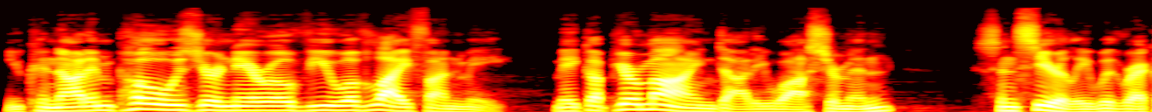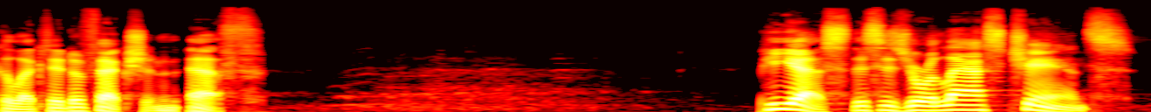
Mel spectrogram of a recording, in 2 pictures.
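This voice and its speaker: A man's voice: medium pitch, expressive, normal speed, dry recording, clean studio sound, big-room sound, close to an everyday voice. A man voicing a self-righteous, wounded young man in a short story, declaiming a letter in a pompous, indignant, oratorical manner.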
